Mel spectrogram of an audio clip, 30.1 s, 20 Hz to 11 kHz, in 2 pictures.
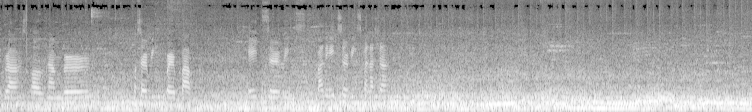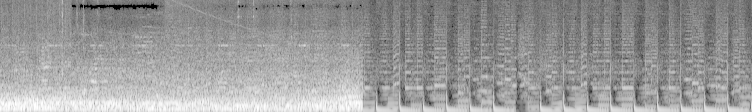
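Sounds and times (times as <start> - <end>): indistinct voices: 0.0 - 22.3
background music: 0.0 - 30.0
upbeat electronic music: 0.0 - 30.0.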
